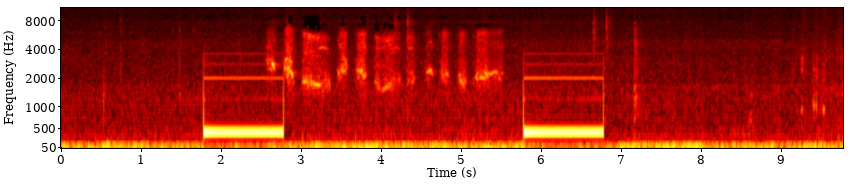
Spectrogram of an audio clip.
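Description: Telephone ringback tone as an outgoing call goes unanswered and is redialled: two long, steady electronic rings a few seconds apart, with bright, chirping birdsong in between and a low background rumble.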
